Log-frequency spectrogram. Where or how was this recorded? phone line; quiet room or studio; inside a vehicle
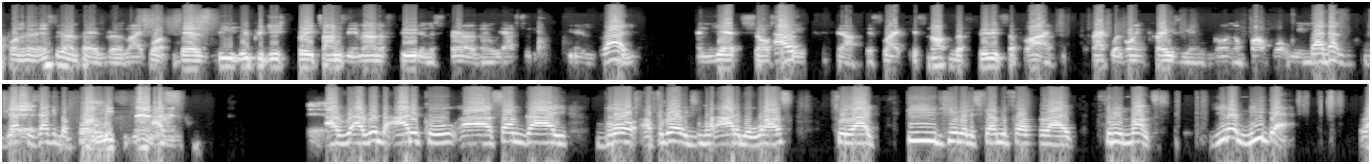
phone line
